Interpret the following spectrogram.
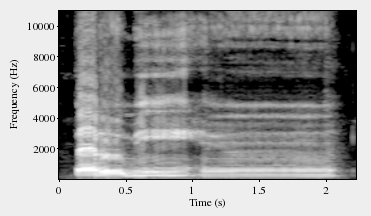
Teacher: ایک پیپر کے برابر، لیکن آواز کو آپ کو ناک میں رکھنی ہے تھوڑی دیر، غنہ کرنا ہے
